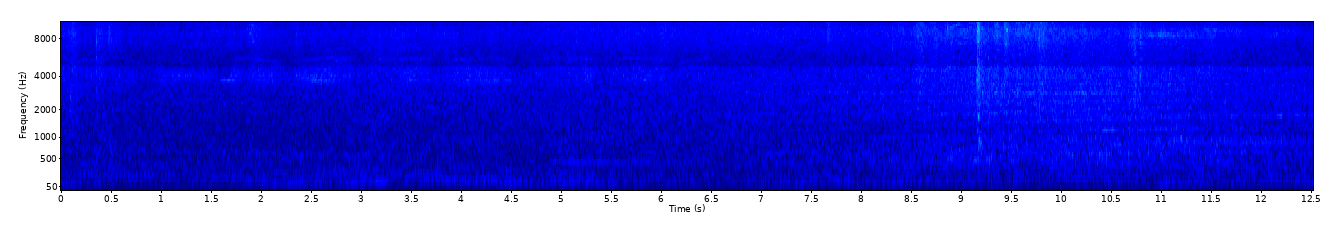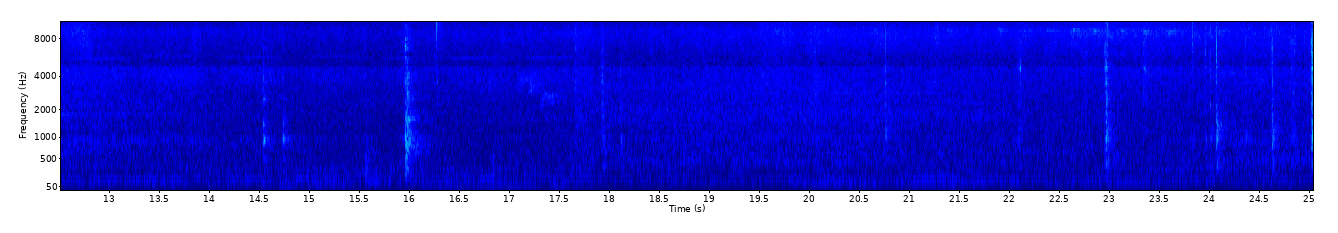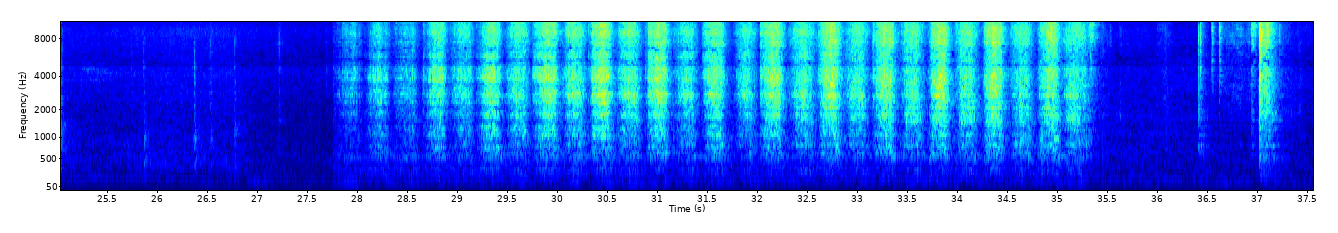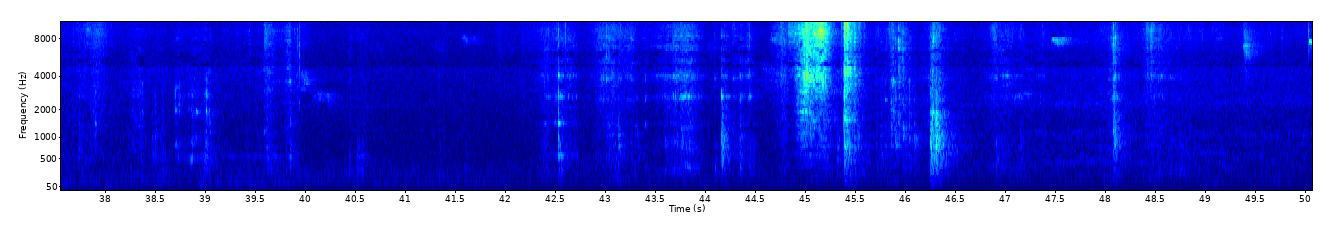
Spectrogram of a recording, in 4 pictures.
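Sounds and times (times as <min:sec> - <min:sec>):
hand saw cutting: 0:27.8 - 0:35.5, 0:44.8 - 0:45.6
knocks and scrapes: 0:42.3 - 0:47.3.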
